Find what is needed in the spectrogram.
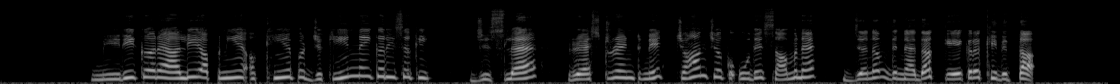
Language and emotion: Dogri, surprised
